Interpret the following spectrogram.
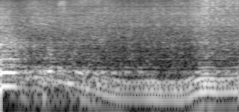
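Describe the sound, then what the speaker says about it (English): A car engine rumbles at a steady idle after startup at a car meet, its low mid-range drone swelling slightly toward the end with no clear sharp rev peak. "he revved it on startup"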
